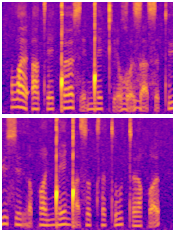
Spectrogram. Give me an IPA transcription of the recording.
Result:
lˠɛʔa tʼeǃœsḛ ŋ͡ǃekʰḛʁʷə̰ za̰sə̰tʼy syrə̰qʷi ŋ͡ǃeŋ͡ǃa̰so tʰətʼu tʼœqʷə̰

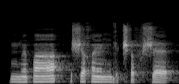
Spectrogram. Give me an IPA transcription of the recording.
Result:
mbɛ̃pã | ʃɪχẽ ŋɡɛ̰t͡ʃʼəfʃɛ

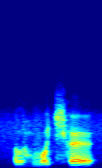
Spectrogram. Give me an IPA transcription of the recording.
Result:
lɑ̤vʌt͡ɕʰɛ

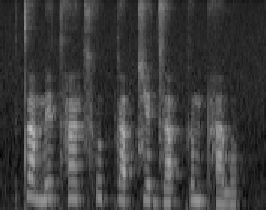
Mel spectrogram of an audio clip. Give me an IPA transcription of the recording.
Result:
t̪a˥˧me˥˧t̪ʰã˦t͡sʰu˦p̚ ɡa˦ʔt͡ɕe˥˧d͡za˦ʔkə˥˧m pʰa˧wo˨k̚

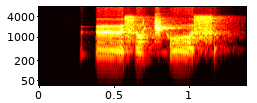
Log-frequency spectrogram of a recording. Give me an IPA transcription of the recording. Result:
ʔʏːsʊ t͡ʃʼʊs

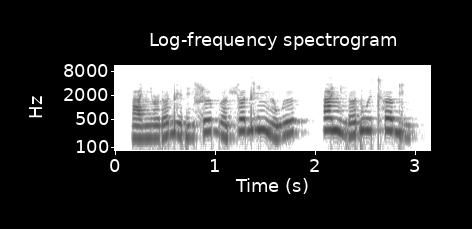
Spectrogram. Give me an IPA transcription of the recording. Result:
a˩ɲə˞˩ ɾœ˥de˩ɗi˩ɬø˥ bœ˩ çœ˥di˥ɲø˩wø˥ | a˥ɲi˩ɾœ˥ɗu˥y̯ tʰœ˥ ɡi˩

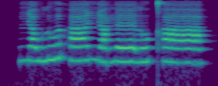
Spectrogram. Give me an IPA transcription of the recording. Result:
ɲa˧wlu˧˥ə̯haː˧˥ ɲa˧ŋɛː˧lo˧˥ kʰaː˧

